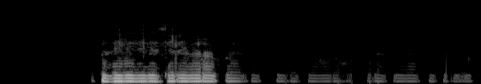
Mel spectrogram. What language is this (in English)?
Bangla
